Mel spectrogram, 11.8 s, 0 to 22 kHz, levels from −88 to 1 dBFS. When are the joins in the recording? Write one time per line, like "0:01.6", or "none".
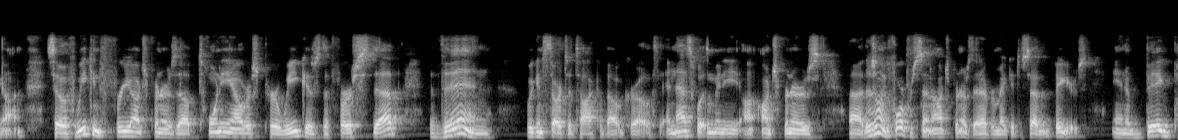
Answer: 0:07.1
0:07.4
